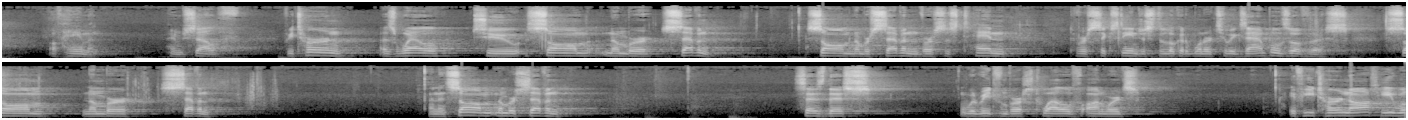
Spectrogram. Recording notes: Preached at Ballyclare - Doagh Free Church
